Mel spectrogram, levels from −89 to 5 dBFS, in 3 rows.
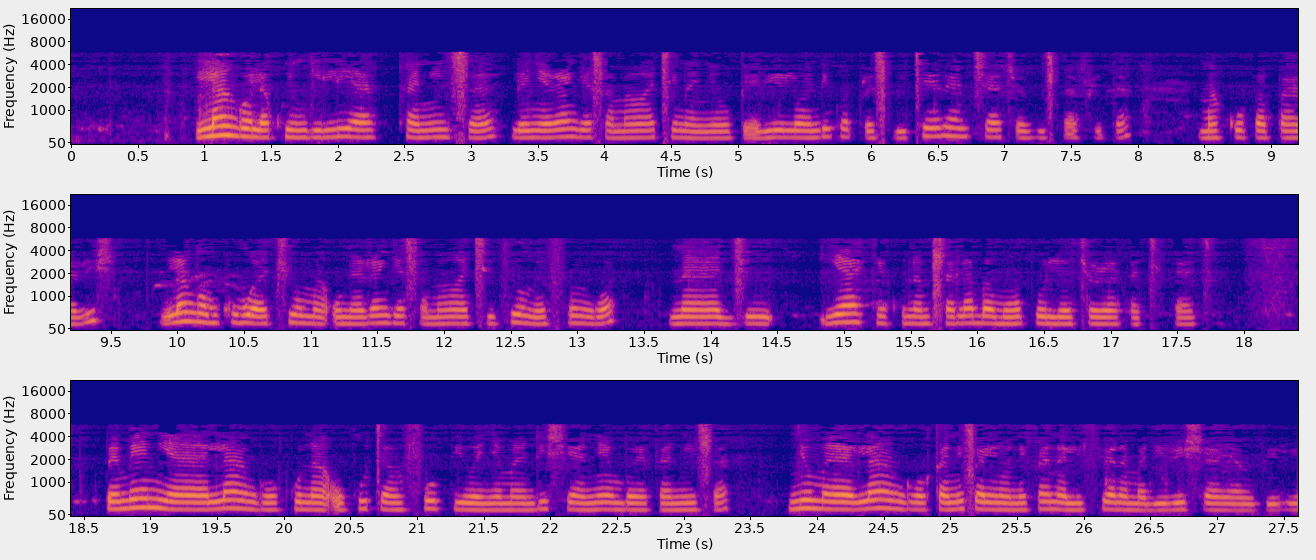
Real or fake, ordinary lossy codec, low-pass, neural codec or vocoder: real; MP3, 24 kbps; 7.2 kHz; none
